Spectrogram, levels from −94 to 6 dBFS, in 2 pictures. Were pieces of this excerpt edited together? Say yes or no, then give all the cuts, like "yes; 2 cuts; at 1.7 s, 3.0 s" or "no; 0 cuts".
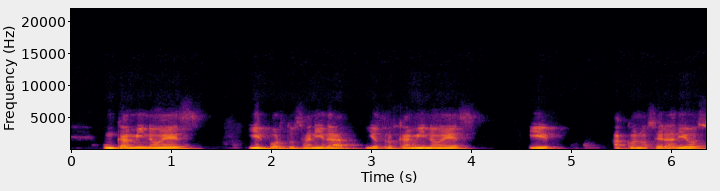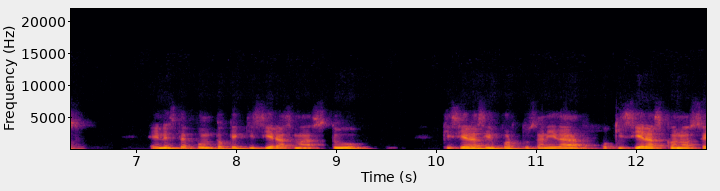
no; 0 cuts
